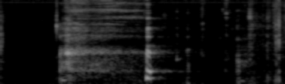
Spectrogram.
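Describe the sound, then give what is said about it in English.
Someone crunches on crisp, spicy snack chips: a few irregular, brittle crunches with one sharper bite near the middle, fairly quiet and with no talking. “Didn't want to get all the chewing noises on there.”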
